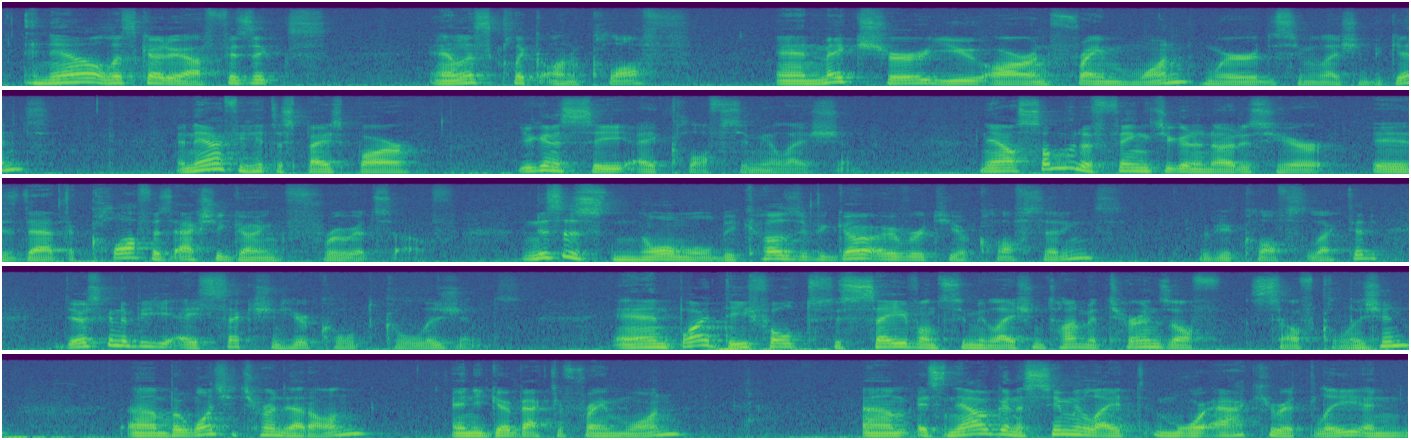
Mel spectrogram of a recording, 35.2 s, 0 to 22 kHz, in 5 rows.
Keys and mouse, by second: 2.5 click, 4.3 click, 5.3-6.7 drag, 7.1-7.8 middle drag, 8.0 space, 13.8 space, 14.0-14.4 middle drag, 14.7 shift+middle drag, 15.7-16.9 middle drag, 22.3 click, 29.0 click, 30.4-31.5 drag, 32.1 middle click.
